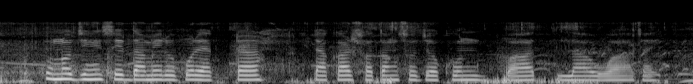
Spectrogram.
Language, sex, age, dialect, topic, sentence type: Bengali, female, 18-24, Western, banking, statement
